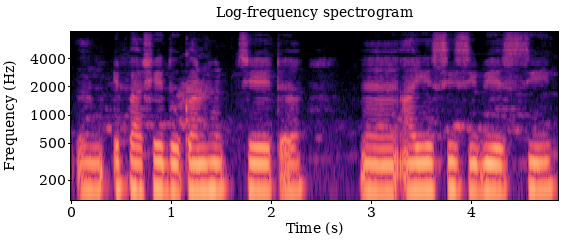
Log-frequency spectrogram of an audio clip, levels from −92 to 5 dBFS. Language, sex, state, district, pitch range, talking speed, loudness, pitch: Bengali, female, West Bengal, North 24 Parganas, 150-155 Hz, 110 wpm, -18 LUFS, 150 Hz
